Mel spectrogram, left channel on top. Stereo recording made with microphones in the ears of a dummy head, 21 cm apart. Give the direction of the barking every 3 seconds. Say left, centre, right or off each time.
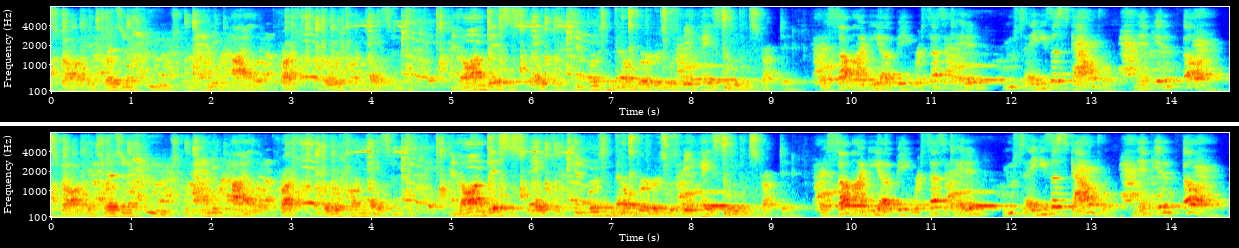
right, centre, left, left, left.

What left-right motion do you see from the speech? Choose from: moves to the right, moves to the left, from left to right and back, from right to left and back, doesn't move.
doesn't move.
